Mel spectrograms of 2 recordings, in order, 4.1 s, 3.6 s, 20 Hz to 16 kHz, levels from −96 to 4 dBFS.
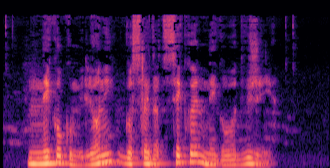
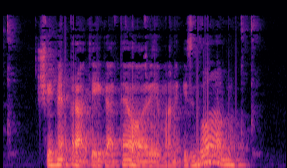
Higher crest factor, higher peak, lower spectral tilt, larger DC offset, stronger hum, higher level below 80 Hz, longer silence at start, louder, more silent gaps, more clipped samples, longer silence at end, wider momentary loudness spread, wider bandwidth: about the same, 20 dB vs 22 dB; first, 0 dBFS vs -6 dBFS; about the same, -6.5 dB/octave vs -6.5 dB/octave; neither; neither; second, -50 dBFS vs -42 dBFS; first, 0.35 s vs 0.1 s; first, -20 LUFS vs -26 LUFS; neither; neither; first, 0.75 s vs 0.4 s; about the same, 11 LU vs 9 LU; about the same, 11.5 kHz vs 11.5 kHz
